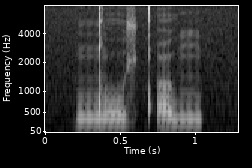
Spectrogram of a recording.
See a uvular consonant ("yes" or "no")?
yes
